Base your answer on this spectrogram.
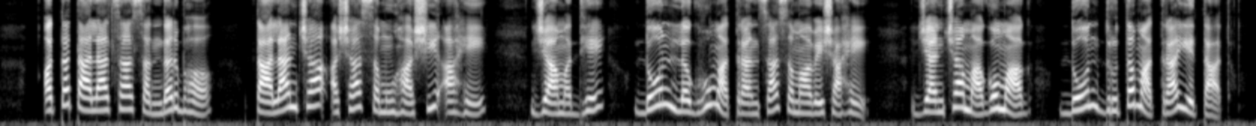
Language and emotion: Marathi, neutral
